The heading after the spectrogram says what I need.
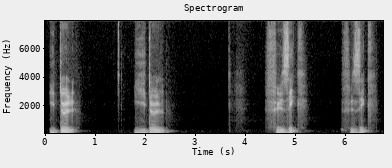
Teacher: Even though it's counted as a consonant, it mostly produces a vocal sound, a vowel sound, which is the same as Ü.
